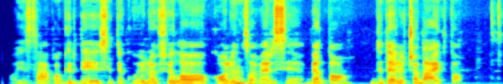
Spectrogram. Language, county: Lithuanian, Šiauliai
